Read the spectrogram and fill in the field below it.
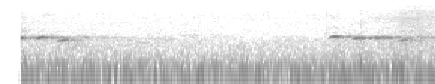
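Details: Indian cuckoo, Cuculus micropterus, calling in Korea (Cheonmasan, Incheon), a bird said to call all night near the end of spring: two clear whistled four-note phrases near one pitch, the last note dropping, about three seconds apart, over low rumbling background.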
